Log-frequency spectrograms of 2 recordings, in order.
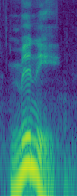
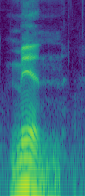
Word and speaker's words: Min: Mini, I mean men.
